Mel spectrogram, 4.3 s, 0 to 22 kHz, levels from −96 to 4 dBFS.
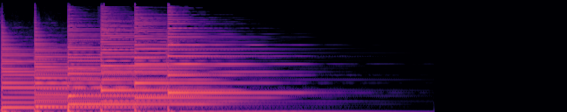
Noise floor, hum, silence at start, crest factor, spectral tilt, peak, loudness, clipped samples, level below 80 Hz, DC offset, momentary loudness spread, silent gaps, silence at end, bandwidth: -71 dBFS; none; 0 s; 18 dB; -3 dB/octave; -14 dBFS; -27 LUFS; under 0.1%; -48 dBFS; 0.3%; 18 LU; none; 1 s; 19 kHz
